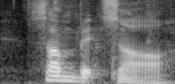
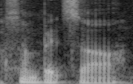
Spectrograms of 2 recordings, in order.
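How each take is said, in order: First: Said in the usual way. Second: "Some bits are" dropped low and soft; quiet aside. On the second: Shown as a demonstration. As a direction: mutter it as a sly confession.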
